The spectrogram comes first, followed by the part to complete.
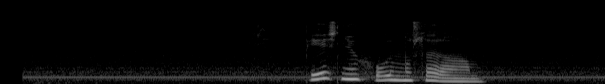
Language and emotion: Russian, sad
